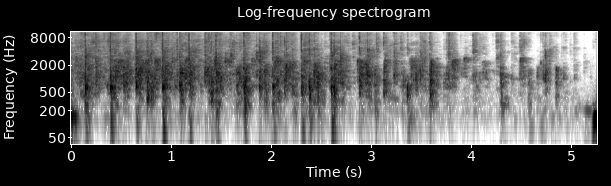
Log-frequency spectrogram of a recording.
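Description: An audience at a town council meeting applauds, with dense, steady clapping from many hands that thins out toward the end. It sounds close to moderately near, in a room, with no talk over it.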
